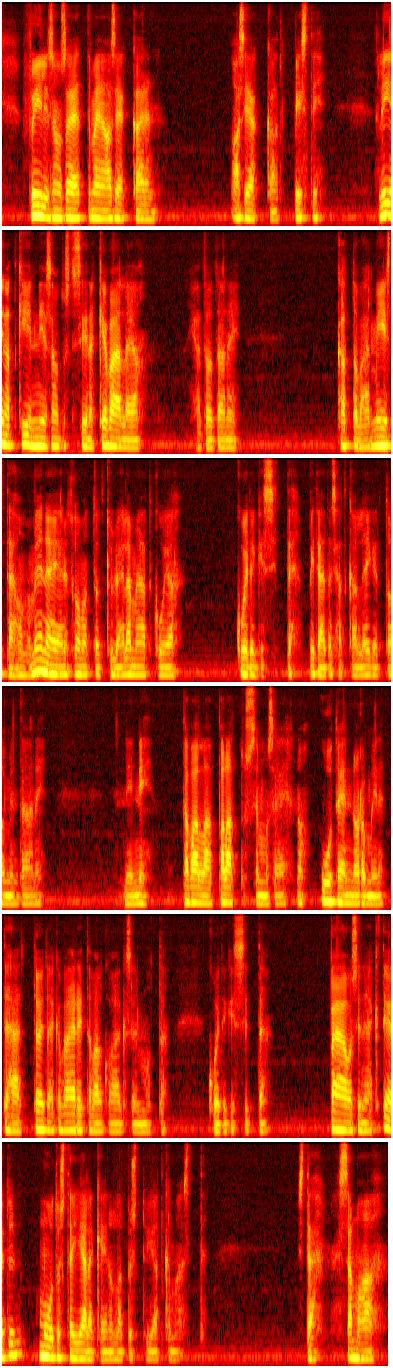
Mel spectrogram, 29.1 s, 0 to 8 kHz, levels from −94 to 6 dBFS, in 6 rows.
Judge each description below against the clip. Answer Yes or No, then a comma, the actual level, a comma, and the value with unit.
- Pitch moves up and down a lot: No, average, 4.3 semitones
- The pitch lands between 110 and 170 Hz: Yes, low, 115 Hz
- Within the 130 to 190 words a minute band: Yes, average, 140 wpm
